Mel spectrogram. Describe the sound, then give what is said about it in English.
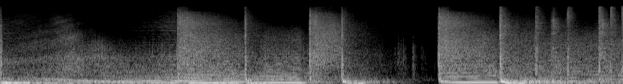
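A pre-production off-road truck with Multimatic GSSV shocks roars loudly as it accelerates past, revving through rising gears with a broad rushing noise, briefly dropping away near the end before surging back at full power. “We just inspired this pre-production truck you see behind me. Let's go see what it'll do.”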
